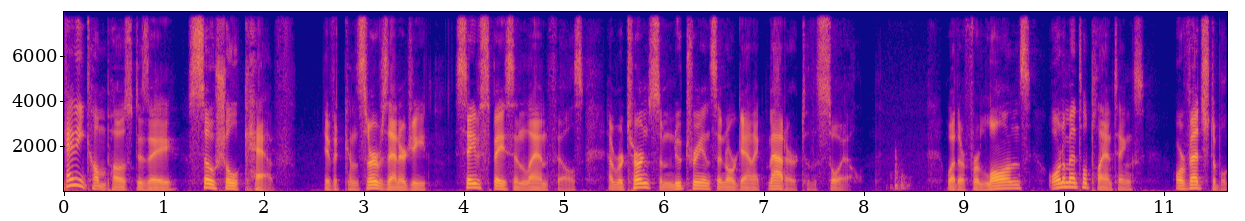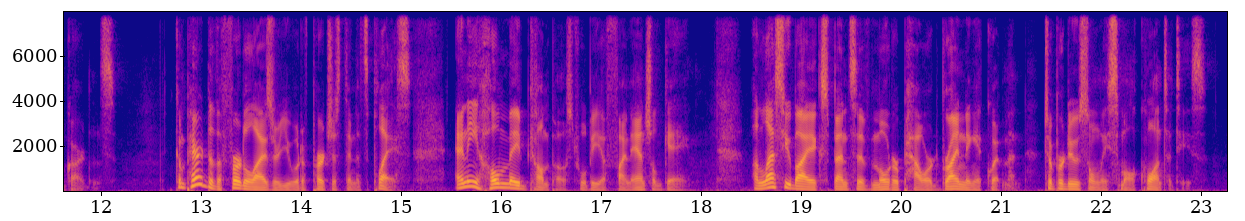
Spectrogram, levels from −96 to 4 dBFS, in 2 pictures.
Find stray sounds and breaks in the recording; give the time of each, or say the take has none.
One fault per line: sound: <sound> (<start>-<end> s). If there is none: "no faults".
sound: tap (8.2-8.5 s)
